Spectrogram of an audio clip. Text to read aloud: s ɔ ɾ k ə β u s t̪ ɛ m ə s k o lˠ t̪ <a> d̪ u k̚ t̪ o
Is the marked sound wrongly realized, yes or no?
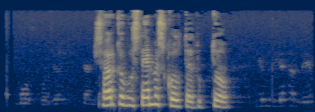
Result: yes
